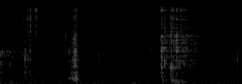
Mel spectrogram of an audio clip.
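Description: Faint paper handling as a handmade journal signature is picked up and turned in the hands: a few soft short rustles, with a slightly longer one near the end.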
